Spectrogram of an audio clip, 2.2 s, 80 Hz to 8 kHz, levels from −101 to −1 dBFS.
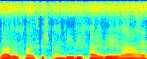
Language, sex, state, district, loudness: Hindi, male, Uttar Pradesh, Shamli, -15 LUFS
